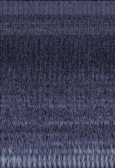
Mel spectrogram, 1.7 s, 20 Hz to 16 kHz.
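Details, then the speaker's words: Honda Beat scooter, checked for sluggishness, at start-up: rpm rises briefly on first start, which is normal, then settles to a steady, even idle around 1400 rpm at 0° throttle opening. "di sini mesin mengalami RPM naik di awal pertama hidup itu normal kemudian dia stabil di 1400-an"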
